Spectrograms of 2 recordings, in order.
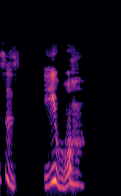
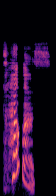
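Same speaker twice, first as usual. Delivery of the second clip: a higher, louder eager plea; eager cry; 6 semitones higher, 6 dB louder than usual. Acted. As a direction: call out hungry for the plan. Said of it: "they cried".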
